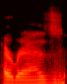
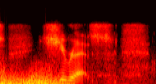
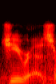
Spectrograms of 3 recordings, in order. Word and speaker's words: Jerez: did you did yep if you listen to the uh the Spanish translation or how it's pronounced it's shirees I'm not a Spanish speaker so I can't do it very well but it is jiras or at least how it's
